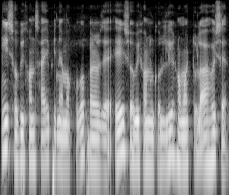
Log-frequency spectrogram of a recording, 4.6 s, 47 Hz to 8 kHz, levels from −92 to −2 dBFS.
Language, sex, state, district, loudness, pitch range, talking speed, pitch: Assamese, male, Assam, Kamrup Metropolitan, -17 LUFS, 105-120 Hz, 180 wpm, 110 Hz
